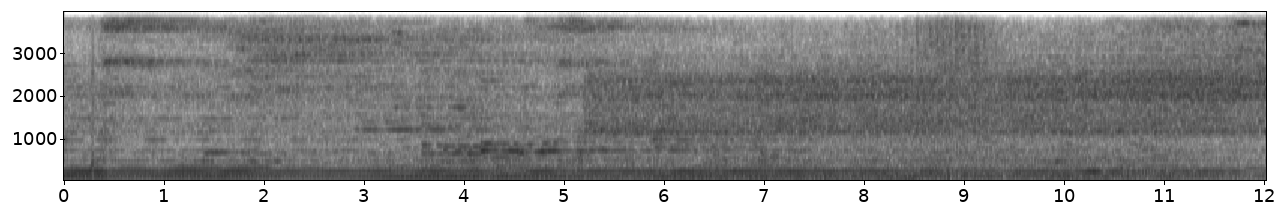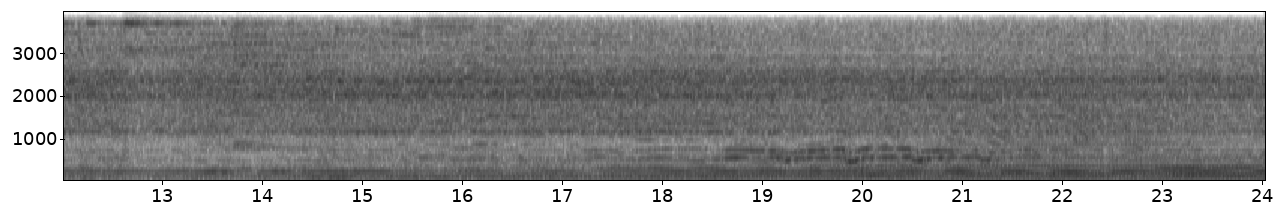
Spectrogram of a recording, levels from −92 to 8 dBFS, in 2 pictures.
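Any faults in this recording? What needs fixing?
Sound dropped by the voice detector, 0.28 to 0.30 s: for about 20 ms the sound gives way to flat, steady noise before the signal returns. The sender's voice detector most likely judged this brief stretch to be background and stopped transmitting, and the receiver filled the gap with generated comfort noise. The sound is already narrowband, with nothing above 4 kHz, which fits a G.711 mu-law call path at 64 kbps. To prevent this, lower the detector's threshold or add hangover time after speech ends, or disable discontinuous transmission for this stream.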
